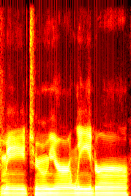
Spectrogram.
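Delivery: slow, drawn-out alien greeting. Shown as a demonstration. Caster doing alien voice on co-caster's request, slow and strange. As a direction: stretch each word like a visiting alien. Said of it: "do your best alien voice".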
